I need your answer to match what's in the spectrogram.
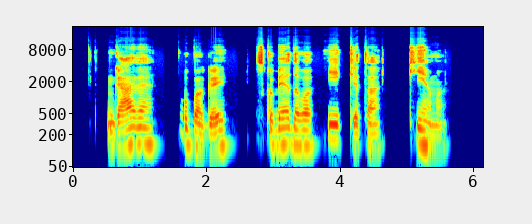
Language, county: Lithuanian, Telšiai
